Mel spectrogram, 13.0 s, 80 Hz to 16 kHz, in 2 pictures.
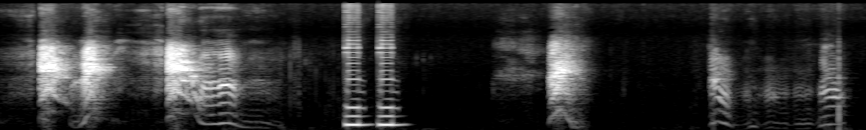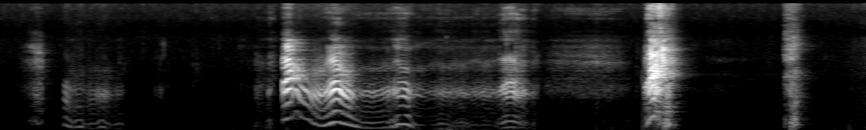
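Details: Chihuahua recorded in June 2018, barking in quick clusters, then producing wavering, whiny yelps that bend up and down, followed by more barks and a final sharp yap.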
